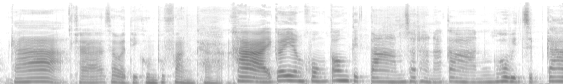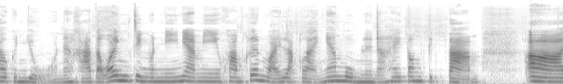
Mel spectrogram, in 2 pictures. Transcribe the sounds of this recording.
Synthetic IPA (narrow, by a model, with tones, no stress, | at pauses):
kʰa˥˩kʰa˦˥˩sa˧wa˨˩t̪̚diː˧kʰu˧npʰuː˥˩fa˧ŋkʰa˥˩kʰa˥˩kɔː˥˩ja˧ŋkʰo˧ŋt̪ɔ˥˩ŋt̪i˨˩t̪ːaː˧msa˧aː˩˦na˦˥kaː˧nkʰoː˧wi˨˩t̪̚si˨˩p̚kaː˥˩wka˧njṵː˨˩na˦˥kʰa˦˥t̪ɛː˨˩waː˥˩t͡ɕi˧ŋt͡ɕi˧ŋwa˧nːiː˦˥ni˥˩əmiː˧kʰwaː˧mkʰlɯ˥˩ənwa˩˦jla˨˩k̚laː˩˦jŋɛː˥˩mu˧mlɤː˧jna˦˥ɦa˥˩jt̪ɔ˥˩ŋt̪i˨˩t̪ːaː˧m | ʔəː˨˩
